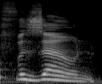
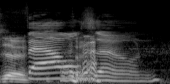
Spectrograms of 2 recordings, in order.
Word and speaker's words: Falzone: So not like a folded pizza then. No, Well, that's a he- calzone. Actually, it's spelled No, like but that it's with not an like F. No, yeah. Calzone but with an it's- F, like fucker.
